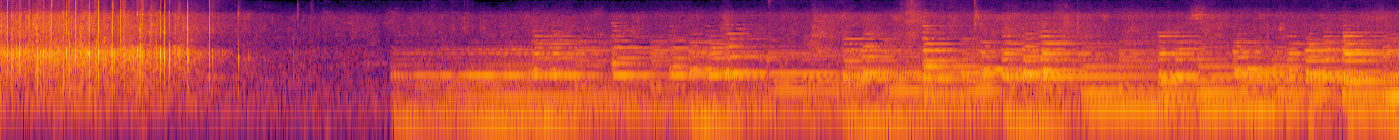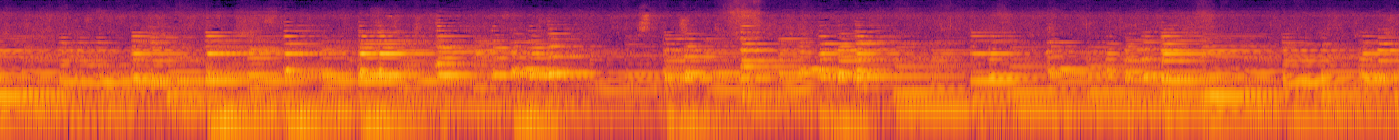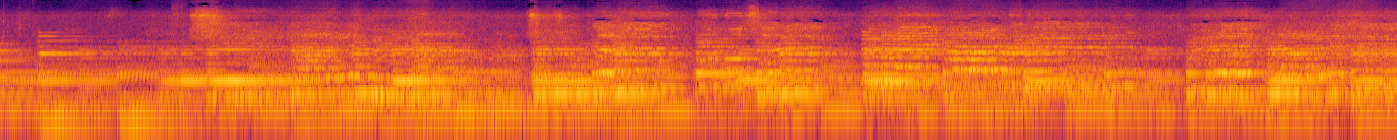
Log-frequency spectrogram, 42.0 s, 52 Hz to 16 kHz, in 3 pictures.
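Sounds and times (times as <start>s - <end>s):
piano accompaniment: 3.9s - 41.9s
children's choir singing: 29.6s - 41.9s.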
